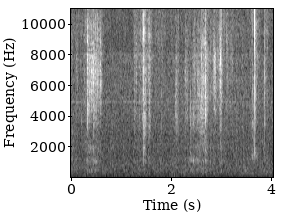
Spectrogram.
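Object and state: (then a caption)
Plastic bubble wrap being tapped. A small, clear plastic bubble wrap sheet with air-filled bubbles is held in one hand and tapped with the fingertips. It gives soft, uneven crackling and rustling with several sharp, bright snaps spread through the clip, and the level stays quiet overall.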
